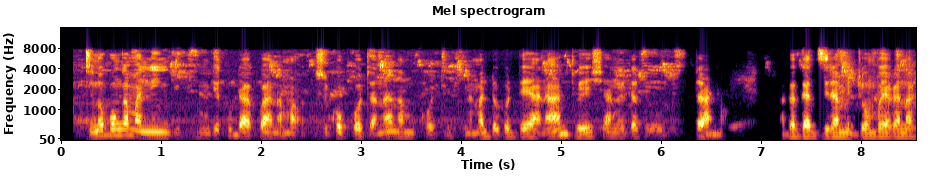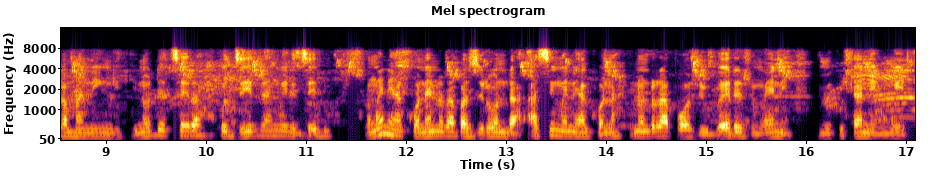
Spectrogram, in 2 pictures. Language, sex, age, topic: Ndau, female, 18-24, health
